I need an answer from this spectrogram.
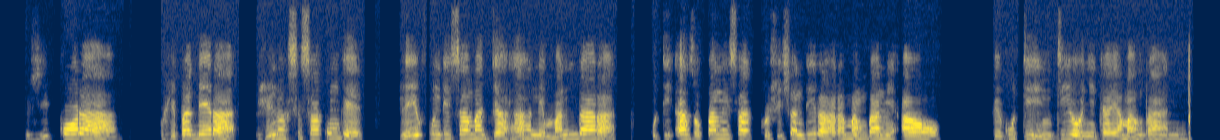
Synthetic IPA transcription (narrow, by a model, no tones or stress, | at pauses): ʐiko̞ɾa | ʐe̞paɗe̞ɾa | ʐino̞sisakuŋɡe̞ | ʐeifundisamad͡ʒaɦane̞m̤andaɾa | kutiʔazo̞kwanisakuʐiʃandiɾaɾamaŋɡwaniʔawo | ɡe̞kutindijo̞ɲikajamamɡwaːni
